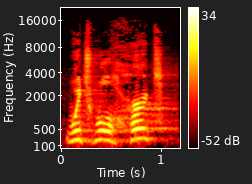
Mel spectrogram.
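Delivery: ordinary talk, nothing marked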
